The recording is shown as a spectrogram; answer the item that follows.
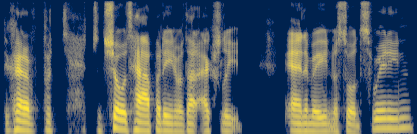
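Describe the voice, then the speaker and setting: A man's voice: mid-range voice, fast talker, vocal fry, dry recording. A man giving casual, exclamatory reaction commentary as a cinematographer and host, thinking aloud informally while explaining technique.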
